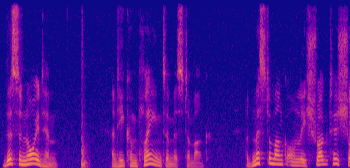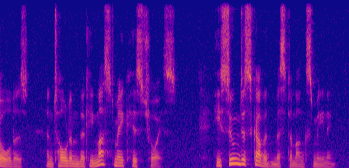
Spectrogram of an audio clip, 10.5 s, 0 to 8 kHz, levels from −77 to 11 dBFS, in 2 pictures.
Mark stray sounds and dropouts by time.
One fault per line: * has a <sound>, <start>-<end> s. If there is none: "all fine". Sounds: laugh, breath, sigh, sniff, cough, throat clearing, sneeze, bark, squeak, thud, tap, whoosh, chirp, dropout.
* has a thud, 1.2-1.4 s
